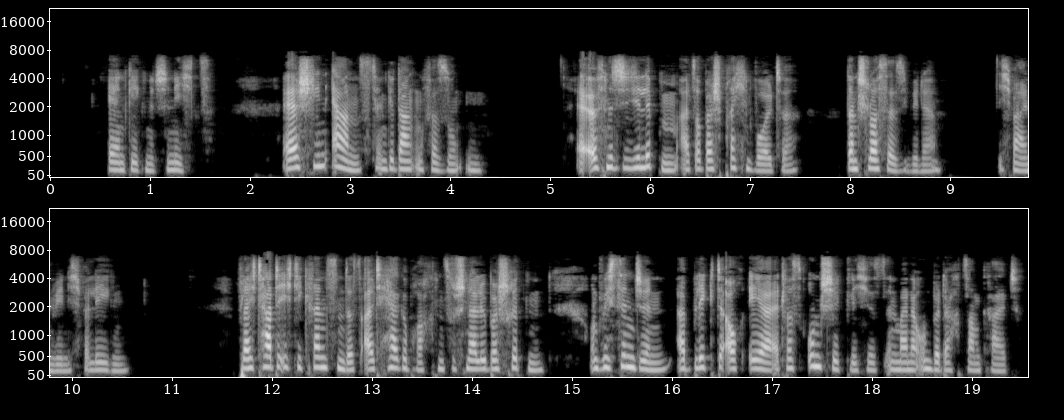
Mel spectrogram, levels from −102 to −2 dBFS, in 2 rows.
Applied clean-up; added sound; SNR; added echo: none; none; none; none.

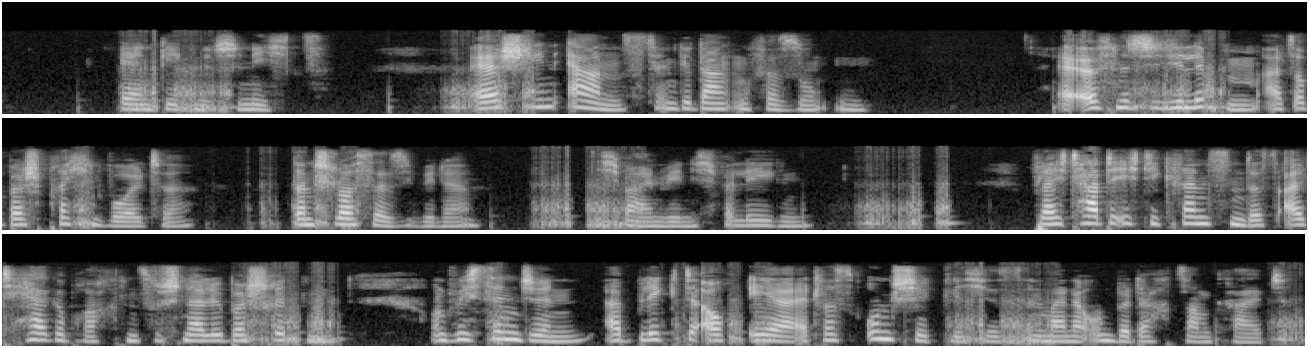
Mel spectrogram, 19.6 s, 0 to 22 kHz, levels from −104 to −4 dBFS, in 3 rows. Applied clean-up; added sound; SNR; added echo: none; Wood / Tools; 15 dB; none.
